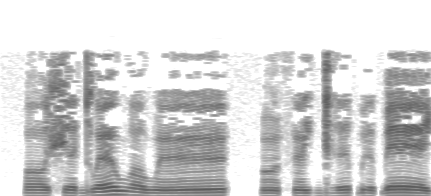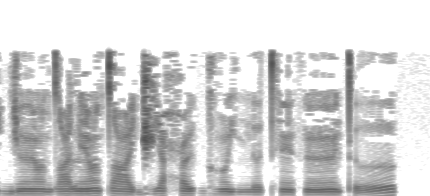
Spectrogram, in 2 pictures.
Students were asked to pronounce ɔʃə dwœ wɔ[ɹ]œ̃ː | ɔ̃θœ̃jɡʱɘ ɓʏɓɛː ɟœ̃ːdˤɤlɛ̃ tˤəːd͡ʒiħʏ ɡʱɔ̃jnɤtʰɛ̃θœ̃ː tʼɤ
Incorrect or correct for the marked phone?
incorrect: w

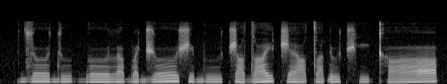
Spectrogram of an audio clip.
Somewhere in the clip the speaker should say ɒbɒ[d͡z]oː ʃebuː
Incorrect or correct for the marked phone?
incorrect: d͡ʒ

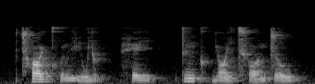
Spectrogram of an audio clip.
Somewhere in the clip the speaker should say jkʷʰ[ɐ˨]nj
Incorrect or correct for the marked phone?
incorrect: ɐ˧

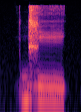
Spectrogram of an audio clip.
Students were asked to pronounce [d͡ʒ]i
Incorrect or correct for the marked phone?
correct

